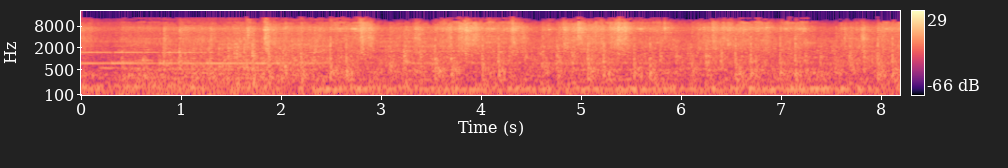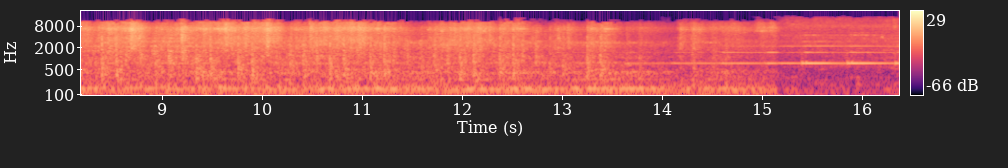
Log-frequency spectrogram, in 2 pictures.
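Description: KRL electric commuter train passing on the near track, its wheels clacking over the rail joints over a steady low running hum; the noise drops away about fifteen seconds in. The level crossing's electronic Nippon Signal warning alarm sounds under it at the start and again near the end.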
